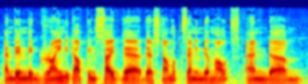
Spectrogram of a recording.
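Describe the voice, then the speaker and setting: A man's voice: fairly low pitch, fairly even intonation, unhurried, a bit bright. A man from Sri Lanka, commenting on underwater footage of a live stream in an explanatory way, with many fillers and restarts. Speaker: marine life commentator.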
